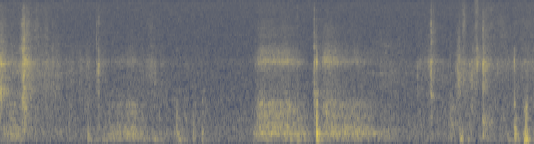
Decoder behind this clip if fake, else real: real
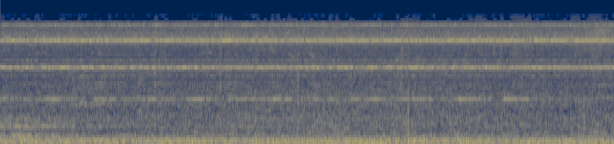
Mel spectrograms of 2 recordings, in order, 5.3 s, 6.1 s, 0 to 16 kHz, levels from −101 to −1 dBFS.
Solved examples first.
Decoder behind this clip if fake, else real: real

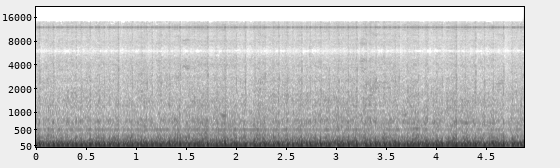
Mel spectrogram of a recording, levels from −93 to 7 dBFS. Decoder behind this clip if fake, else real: real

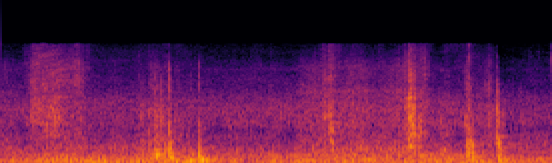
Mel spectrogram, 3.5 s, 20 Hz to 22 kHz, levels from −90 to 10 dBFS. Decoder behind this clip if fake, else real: real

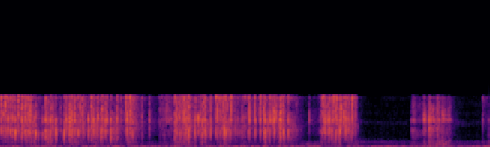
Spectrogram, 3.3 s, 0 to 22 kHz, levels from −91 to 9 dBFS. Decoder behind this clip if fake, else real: real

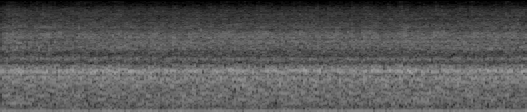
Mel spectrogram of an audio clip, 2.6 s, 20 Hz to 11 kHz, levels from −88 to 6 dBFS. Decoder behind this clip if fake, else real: real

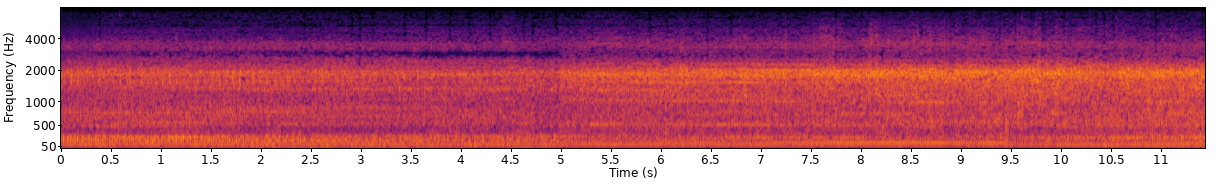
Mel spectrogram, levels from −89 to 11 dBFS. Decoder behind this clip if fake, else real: real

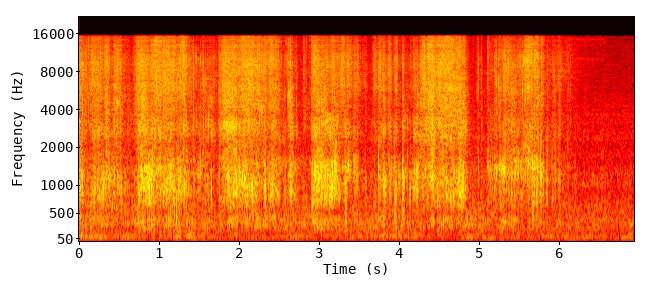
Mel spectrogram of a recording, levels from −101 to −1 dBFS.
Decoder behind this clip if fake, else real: fake, vocoder, BigVGAN v2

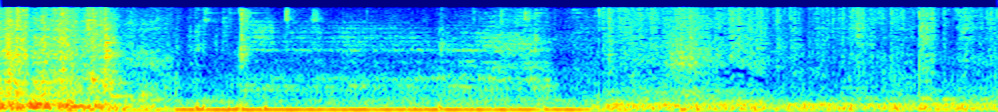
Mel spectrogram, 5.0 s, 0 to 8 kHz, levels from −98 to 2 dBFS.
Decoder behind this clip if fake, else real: real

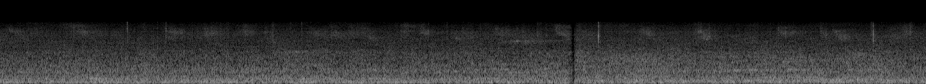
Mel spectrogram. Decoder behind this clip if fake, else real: fake, codec, DAC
